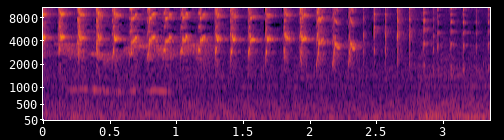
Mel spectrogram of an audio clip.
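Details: Lovebird giving ngekek chatter, a rapid run of harsh high shrill notes, about four per second, steady then softening and quickening at the end.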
